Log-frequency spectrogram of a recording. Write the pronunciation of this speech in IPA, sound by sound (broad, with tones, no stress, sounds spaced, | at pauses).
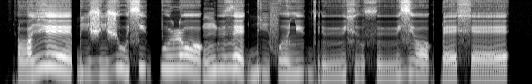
lˠ i˩˥ ɣ ɛː˥˩ ɓ i˨ ʒ i˨ ʒ u˥˩ sʲ ʉ˥˩ k͡p u˦ ɭ ɔː˥˩ ŋ͡m ʉ˦ ð ɛ˥˩ ɡ͡b i˥˩ f ɤ˦ lʲ ʉ˦ ɡ r ʉː˩˥ xʲ u˨ θ ʉː˨˩˦ zʲ ɔː˥˩ k͡p ɛ˩˥ x ɛː˨˩˦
